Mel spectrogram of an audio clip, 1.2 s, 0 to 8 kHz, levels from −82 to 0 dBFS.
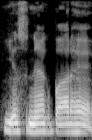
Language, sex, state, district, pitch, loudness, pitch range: Hindi, male, Uttar Pradesh, Etah, 120 Hz, -13 LUFS, 115-125 Hz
